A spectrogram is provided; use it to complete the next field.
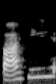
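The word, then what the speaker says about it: Fage: preferred Greek yogurt um I like fahi I believe it's how you pronounce it um I think uh f a g e um I'm also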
